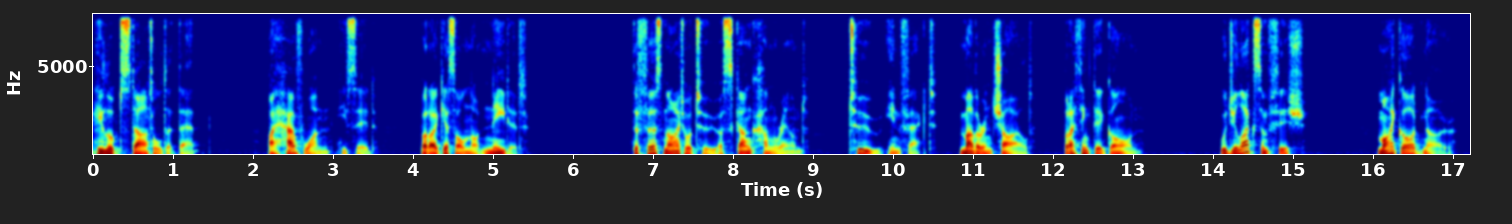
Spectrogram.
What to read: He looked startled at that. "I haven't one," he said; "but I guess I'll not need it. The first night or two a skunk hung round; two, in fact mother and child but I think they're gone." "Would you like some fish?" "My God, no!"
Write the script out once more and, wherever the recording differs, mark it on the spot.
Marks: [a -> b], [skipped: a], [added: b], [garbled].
He looked startled at that. "I [haven't -> have] one," he said; "but I guess I'll not need it. The first night or two a skunk hung round; two, in fact mother and child but I think they're gone." "Would you like some fish?" "My God, no!"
